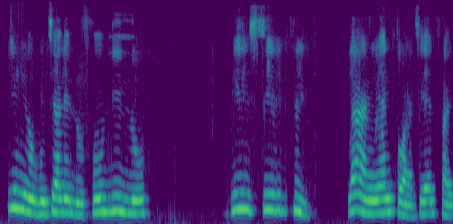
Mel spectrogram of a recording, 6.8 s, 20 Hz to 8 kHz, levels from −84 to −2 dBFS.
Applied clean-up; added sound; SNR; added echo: neural mask model DeepFilterNet 3.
